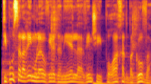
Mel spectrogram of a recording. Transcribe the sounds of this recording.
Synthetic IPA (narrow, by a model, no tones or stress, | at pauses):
t̪ipulsalaʁimulajho̞viledanie̞lːehavinʃeipo̞ʁaχat̪baɡo̞va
